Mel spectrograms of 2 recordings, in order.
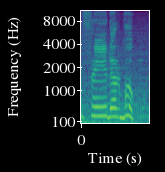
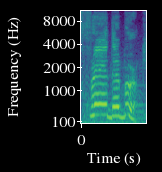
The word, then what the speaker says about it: Vredeburg: yang kelima ada Benteng Vredeburg free the book free the bridge Hai benteng vrederburg jadi ini ejaannya Belanda nih brur benteng ini merupakan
